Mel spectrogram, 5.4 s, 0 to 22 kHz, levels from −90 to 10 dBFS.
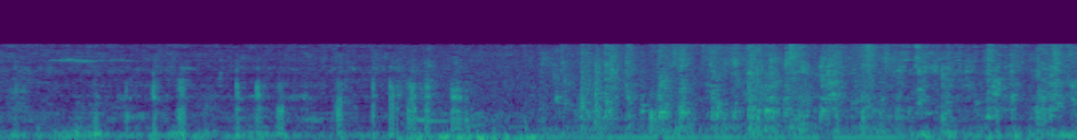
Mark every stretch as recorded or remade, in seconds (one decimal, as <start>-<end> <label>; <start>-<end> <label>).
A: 0.0-2.0 remade; 2.0-4.5 recorded; 4.5-5.4 remade

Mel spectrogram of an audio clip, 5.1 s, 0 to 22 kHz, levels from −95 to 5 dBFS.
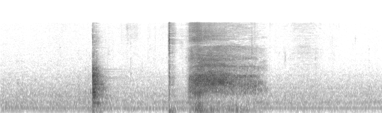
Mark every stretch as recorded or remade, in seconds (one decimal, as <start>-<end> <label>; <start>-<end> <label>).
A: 0.0-2.3 recorded; 2.3-3.0 remade; 3.0-5.1 recorded

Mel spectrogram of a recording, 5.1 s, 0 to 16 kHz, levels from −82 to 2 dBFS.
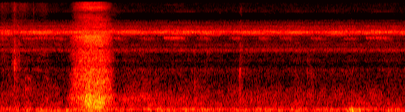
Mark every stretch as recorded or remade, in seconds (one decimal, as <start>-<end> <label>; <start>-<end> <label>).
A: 0.0-5.1 recorded

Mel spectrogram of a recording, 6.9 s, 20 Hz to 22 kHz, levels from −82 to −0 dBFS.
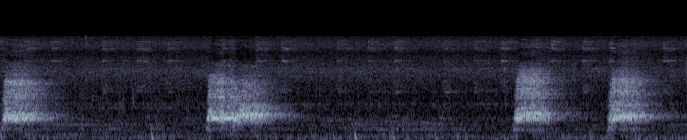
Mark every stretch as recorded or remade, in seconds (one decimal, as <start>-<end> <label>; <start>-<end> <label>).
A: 0.0-6.9 recorded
